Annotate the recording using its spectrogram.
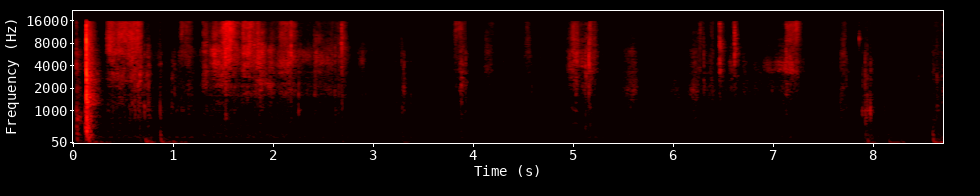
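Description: Thin journal pages being leafed through by hand, with soft paper rustling in the first few seconds and scattered small flicks and taps after, starting with a light knock.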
